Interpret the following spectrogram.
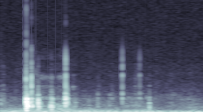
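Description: A quick cluster of sharp knocks and clicks from parts or tools being handled, loudest about a quarter of a second in, then a few lighter ticks, over a steady low hum.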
